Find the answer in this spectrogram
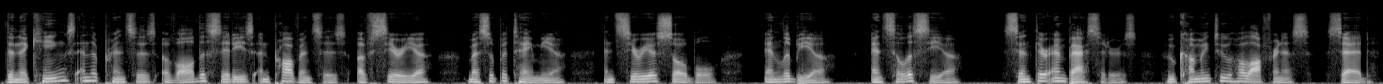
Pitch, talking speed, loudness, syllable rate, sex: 110 Hz, 130 wpm, -21 LUFS, 4.5 syllables/s, male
